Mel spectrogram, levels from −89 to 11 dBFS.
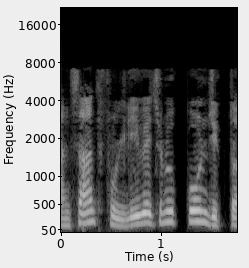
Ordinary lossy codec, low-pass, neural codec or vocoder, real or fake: AAC, 32 kbps; 7.2 kHz; codec, 16 kHz, 8 kbps, FreqCodec, smaller model; fake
